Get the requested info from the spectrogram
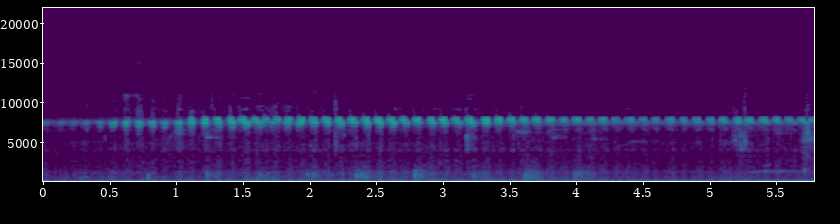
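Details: Grasshopper calling: a rapid, high-pitched pulsed buzz repeating steadily, about three pulses per second, over a low background rumble.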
